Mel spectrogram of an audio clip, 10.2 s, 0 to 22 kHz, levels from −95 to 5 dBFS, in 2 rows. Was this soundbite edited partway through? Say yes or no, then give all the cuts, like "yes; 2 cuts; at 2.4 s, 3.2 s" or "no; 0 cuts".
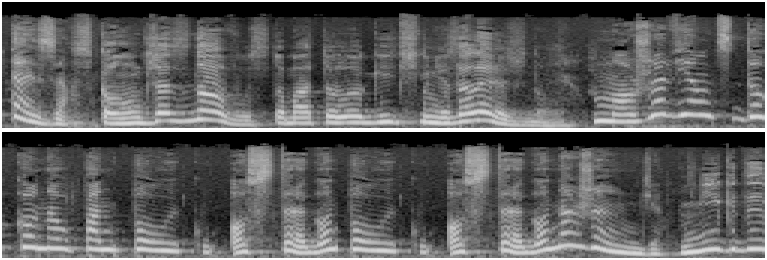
yes; 2 cuts; at 2.8 s, 7.3 s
